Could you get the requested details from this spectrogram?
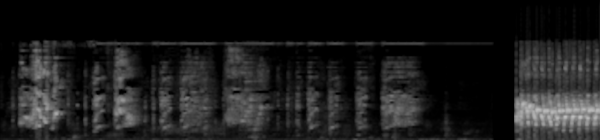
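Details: Lovebird ngekek chatter, a long lure to get other lovebirds singing: a string of shrill scratchy bursts, a short pause, then a loud continuous high trill to the end.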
